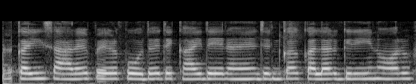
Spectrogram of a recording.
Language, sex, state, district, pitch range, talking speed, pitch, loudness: Hindi, female, Bihar, Saharsa, 250-260 Hz, 170 wpm, 255 Hz, -14 LUFS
